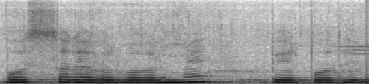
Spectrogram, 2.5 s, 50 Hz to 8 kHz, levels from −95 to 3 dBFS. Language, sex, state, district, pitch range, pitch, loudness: Hindi, female, Bihar, West Champaran, 230-245 Hz, 235 Hz, -12 LUFS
